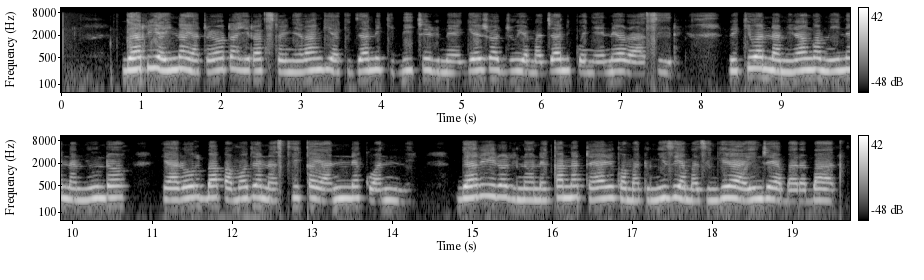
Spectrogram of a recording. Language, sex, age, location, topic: Swahili, female, 18-24, Nairobi, finance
